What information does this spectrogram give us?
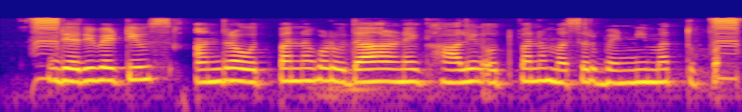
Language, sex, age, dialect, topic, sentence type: Kannada, female, 18-24, Northeastern, banking, statement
